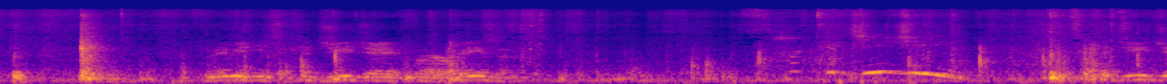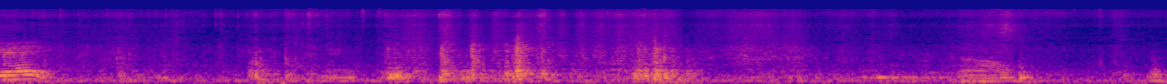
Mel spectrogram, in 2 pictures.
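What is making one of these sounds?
Cardboard scrapes and rustles as a box is pulled open.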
